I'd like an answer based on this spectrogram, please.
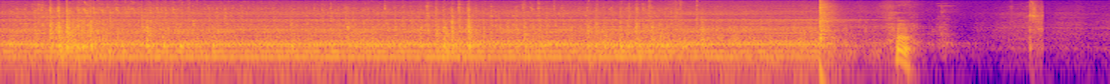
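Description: Ryobi benchtop drill press running steadily as its bit drills a small hole into a steel inner tie rod end. About five and a half seconds in it is switched off with a click and the motor winds down in a falling tone, followed by a few small clicks.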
